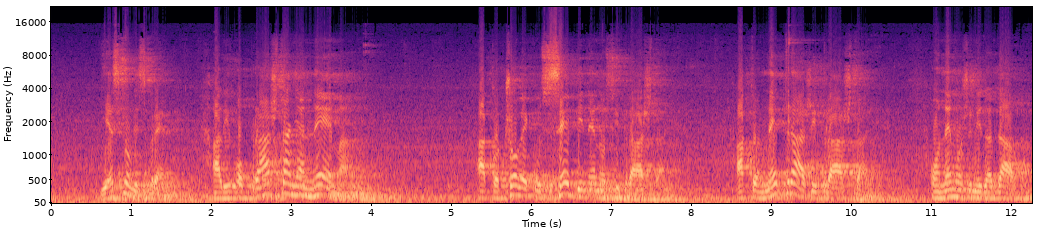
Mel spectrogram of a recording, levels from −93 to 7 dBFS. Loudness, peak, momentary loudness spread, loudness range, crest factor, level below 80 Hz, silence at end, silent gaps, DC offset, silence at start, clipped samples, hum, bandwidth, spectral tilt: -8 LUFS; 0 dBFS; 12 LU; 2 LU; 8 dB; -24 dBFS; 0 s; none; 0.8%; 0 s; 4%; none; 17 kHz; -5.5 dB/octave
